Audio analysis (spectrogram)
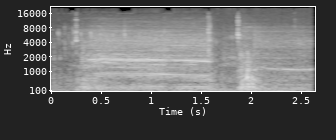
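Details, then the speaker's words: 2005 Acura power window after motor brushes were bent outward, no room to replace them: two clean runs of steady motor whine with smooth travel and a soft stop thud; window now works properly. "put it all back together and look at this now look at her working heck yeah"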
